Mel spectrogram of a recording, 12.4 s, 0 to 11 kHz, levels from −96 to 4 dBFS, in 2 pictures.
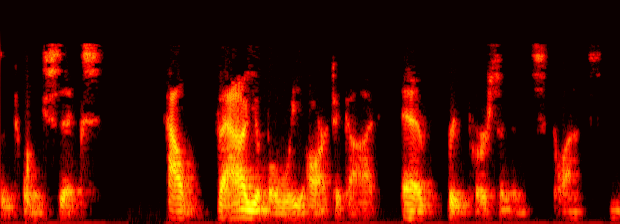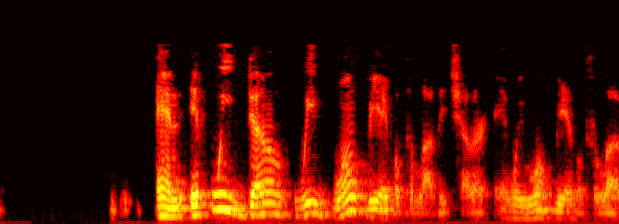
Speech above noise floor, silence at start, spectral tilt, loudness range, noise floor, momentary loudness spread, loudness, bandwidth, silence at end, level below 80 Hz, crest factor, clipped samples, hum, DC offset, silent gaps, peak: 65 dB; 0 s; -10.5 dB/octave; 10 LU; -90 dBFS; 21 LU; -24 LUFS; 5.8 kHz; 0 s; -72 dBFS; 22 dB; under 0.1%; none; under 0.1%; none; -4 dBFS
